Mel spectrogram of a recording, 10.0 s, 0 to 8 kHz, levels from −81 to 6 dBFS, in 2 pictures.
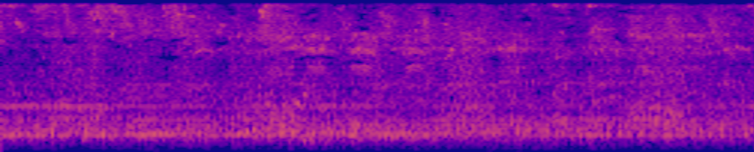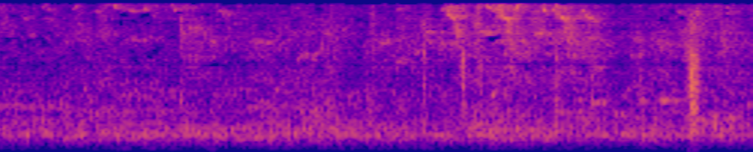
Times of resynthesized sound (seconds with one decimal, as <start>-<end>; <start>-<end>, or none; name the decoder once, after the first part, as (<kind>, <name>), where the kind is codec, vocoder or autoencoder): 0.0-0.8 (vocoder, HiFi-GAN); 1.4-2.4; 3.3-10.0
